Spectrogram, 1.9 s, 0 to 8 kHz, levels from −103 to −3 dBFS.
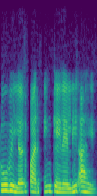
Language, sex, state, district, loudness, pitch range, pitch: Marathi, female, Maharashtra, Dhule, -17 LUFS, 180-215 Hz, 200 Hz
